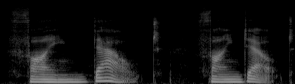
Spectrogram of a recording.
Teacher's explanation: answer to something so we know it's a phrasal verb and when you have the verb plus this what looks like a preposition you're going to stress the second word a lot more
